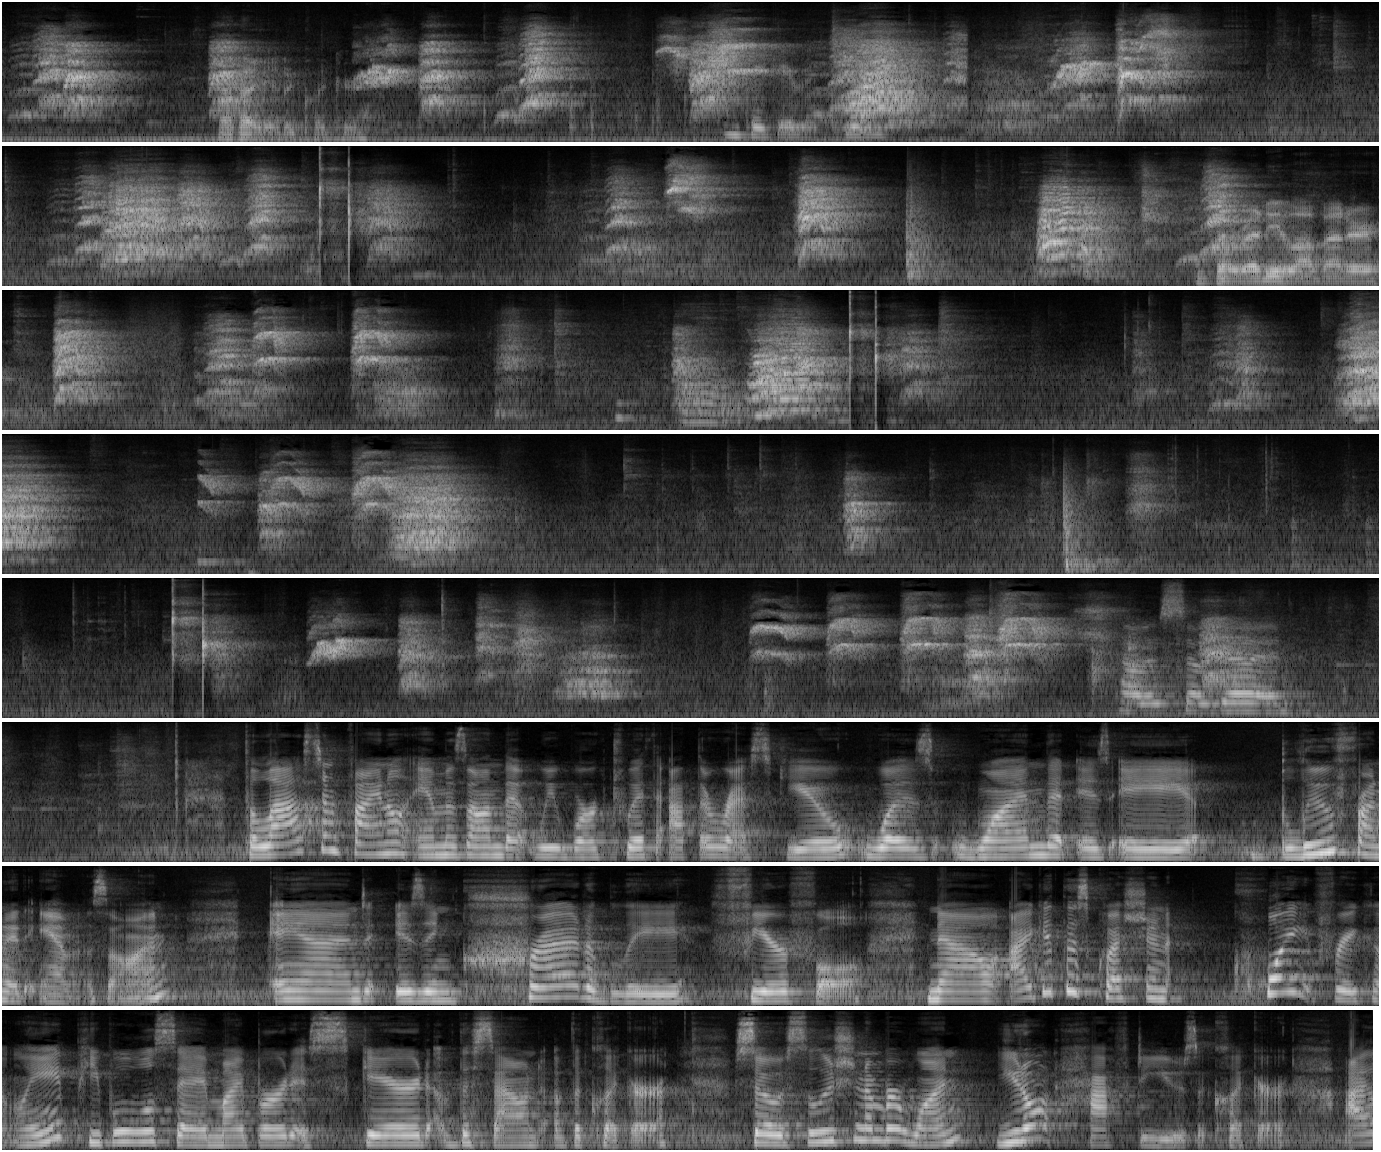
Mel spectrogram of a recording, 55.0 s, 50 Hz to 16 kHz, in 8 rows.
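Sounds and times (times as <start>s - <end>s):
parrot harsh calls: 0.0s - 6.2s, 7.1s - 9.1s, 9.7s - 11.4s, 12.0s - 13.4s, 14.0s - 18.8s, 19.4s - 23.3s, 28.4s - 35.6s.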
